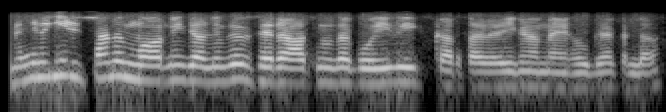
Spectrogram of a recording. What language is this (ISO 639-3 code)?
pan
